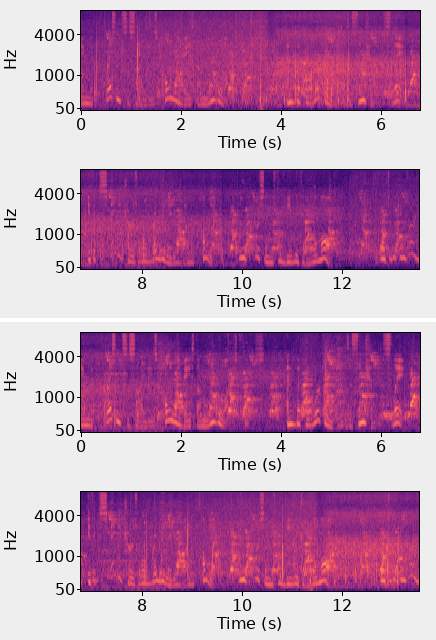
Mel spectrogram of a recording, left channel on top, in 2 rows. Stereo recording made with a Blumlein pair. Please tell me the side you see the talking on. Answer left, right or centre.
centre.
